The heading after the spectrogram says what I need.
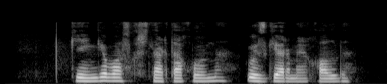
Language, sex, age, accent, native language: Uzbek, male, 19-29, Qashqadaryo, Uzbek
